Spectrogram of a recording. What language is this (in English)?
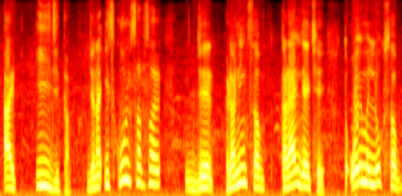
Maithili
